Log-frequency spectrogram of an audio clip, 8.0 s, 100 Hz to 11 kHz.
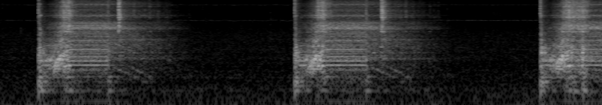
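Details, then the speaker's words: Grizzly G4003 lathe motor, three starts: rising hum with a rough growl on spool-up, getting progressively worse, belt tension fluctuating. Suspected bearing or mechanical problem in the motor itself. Rough growling on spool-up. "Now, you hear when it spools up that kind of rough noise that almost a little growling. Right there at the end. And it gets progressively worse."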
